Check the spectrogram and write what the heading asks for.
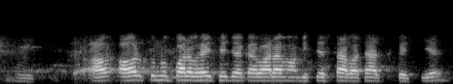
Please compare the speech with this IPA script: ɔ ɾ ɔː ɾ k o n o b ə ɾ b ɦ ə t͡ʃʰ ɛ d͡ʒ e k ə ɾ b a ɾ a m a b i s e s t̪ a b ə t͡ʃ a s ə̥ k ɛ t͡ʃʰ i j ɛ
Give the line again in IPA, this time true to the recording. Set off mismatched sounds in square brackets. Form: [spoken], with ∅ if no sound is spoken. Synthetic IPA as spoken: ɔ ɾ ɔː ɾ k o n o [p] ə ɾ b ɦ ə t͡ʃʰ ɛ d͡ʒ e k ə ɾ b a ɾ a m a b i s e s t̪ a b ə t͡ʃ a s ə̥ k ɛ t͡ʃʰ i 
